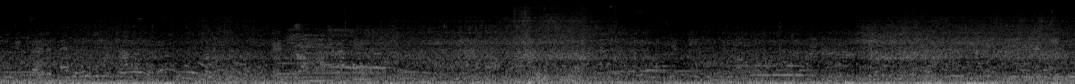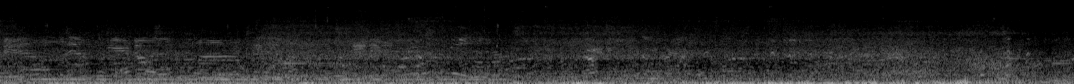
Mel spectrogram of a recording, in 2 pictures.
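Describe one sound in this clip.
People chatter nearby in a relaxed crowd outdoors.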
